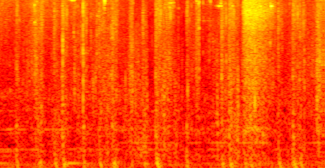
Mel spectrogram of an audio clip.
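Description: A Qunari horse ridden in Dragon Age: Inquisition: steady galloping hoofbeats in a quick, continuous clip-clop rhythm, fairly loud, with a dense game soundscape behind them.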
